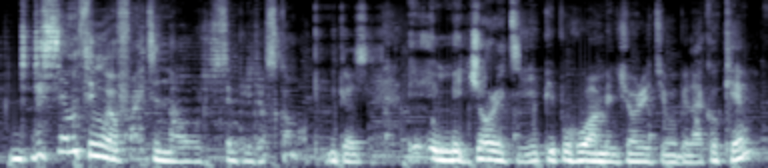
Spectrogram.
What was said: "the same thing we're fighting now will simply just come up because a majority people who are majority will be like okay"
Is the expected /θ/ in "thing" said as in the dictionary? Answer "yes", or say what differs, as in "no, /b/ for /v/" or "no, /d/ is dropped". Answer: yes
